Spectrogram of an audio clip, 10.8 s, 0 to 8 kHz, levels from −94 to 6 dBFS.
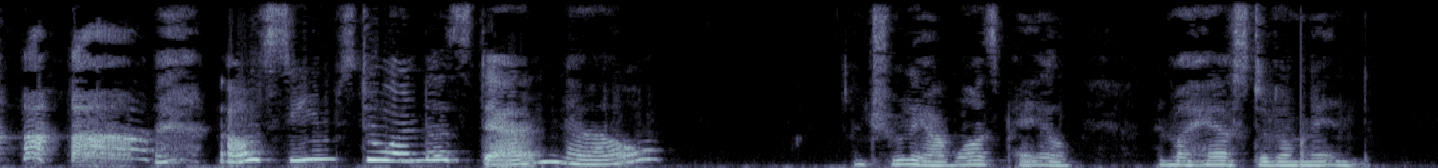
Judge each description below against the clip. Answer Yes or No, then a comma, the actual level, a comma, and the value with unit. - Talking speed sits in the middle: No, slow, 100 wpm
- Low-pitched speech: No, high, 200 Hz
